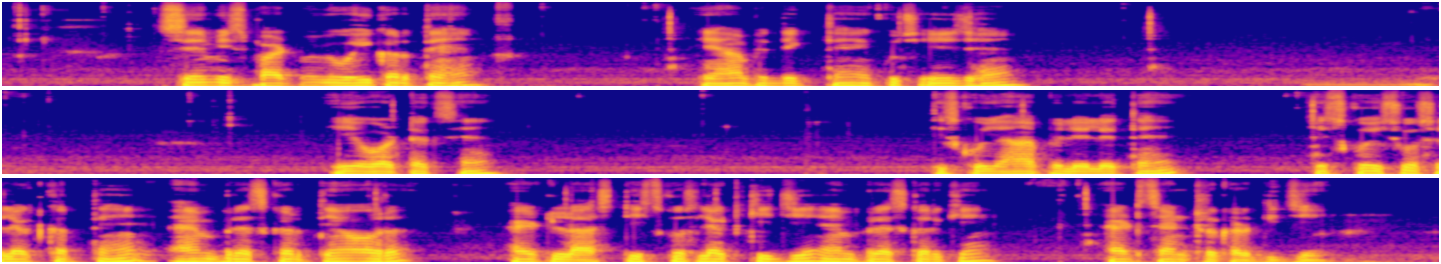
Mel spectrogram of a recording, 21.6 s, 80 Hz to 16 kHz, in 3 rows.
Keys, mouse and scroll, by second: 2.1 scroll up 2, 2.5-3.4 shift+middle drag, 3.4 click, 4.6 click, 4.9 click, 5.9 click, 7.7-9.2 middle drag, 9.2 click, 9.6 scroll down 2, 10.3-11.5 middle drag, 11.5 g, 12.7-13.8 scroll up 1, 13.8 click, 14.3 shift+click, 17.3 click, 18.1 shift+click, 20.5 scroll down 1, 20.9-21.5 middle drag.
